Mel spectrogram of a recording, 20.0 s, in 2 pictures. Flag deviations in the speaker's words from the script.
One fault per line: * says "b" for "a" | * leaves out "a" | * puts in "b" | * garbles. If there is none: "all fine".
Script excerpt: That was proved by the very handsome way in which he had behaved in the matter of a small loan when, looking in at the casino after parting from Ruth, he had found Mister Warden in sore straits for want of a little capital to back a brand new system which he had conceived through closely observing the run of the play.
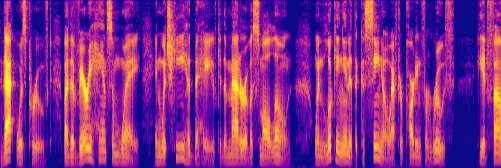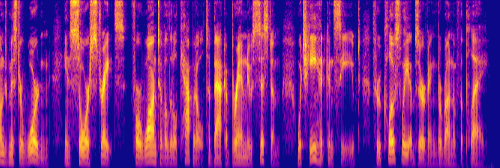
all fine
